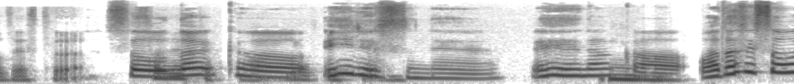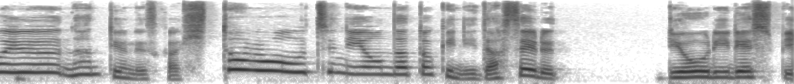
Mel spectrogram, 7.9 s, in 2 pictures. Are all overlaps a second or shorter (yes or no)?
no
